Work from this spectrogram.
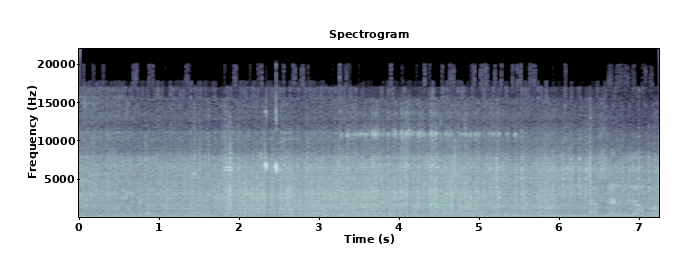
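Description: A Mahindra Yuvo Tech Plus 585 4WD tractor pulls a 42-blade rotavator in low gear through a field, its engine a loud, steady low rumble with mechanical clatter, and someone talks over it.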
